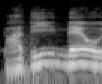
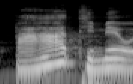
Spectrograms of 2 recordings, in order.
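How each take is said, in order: First: The name runs together as one unit. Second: The name is split after the first syllable. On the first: It is heard as a single personal name. The speaker calls it wrong. "의도적으로 바디메오 이렇게 하면 안 되고" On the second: It means son of Timaeus. The speaker calls it right. "바디메오 이렇게 불러야 이렇게 정상적으로 부르는 거예요"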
